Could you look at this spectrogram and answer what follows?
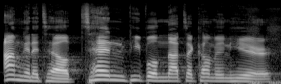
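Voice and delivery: imitated loud huffy threat; mock angry threat. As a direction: ham up the threat. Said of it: "And he goes".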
